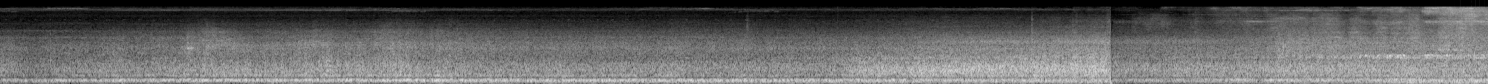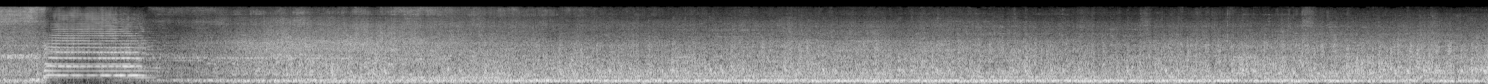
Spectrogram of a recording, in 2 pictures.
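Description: A diesel locomotive hauling a passenger train comes up, its engine running under the rumble of wheels on the rails. A short horn blast sounds about halfway through, and then the coaches pass with a steady rumble and clatter of wheels on the track.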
